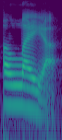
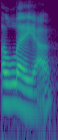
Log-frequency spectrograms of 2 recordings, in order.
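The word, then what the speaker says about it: Alaea: is the red sea salt and it's actually pronounced alaya it's al EI e no AE a a l AE a but it's Alea and we have two different sizes one is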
